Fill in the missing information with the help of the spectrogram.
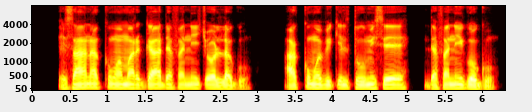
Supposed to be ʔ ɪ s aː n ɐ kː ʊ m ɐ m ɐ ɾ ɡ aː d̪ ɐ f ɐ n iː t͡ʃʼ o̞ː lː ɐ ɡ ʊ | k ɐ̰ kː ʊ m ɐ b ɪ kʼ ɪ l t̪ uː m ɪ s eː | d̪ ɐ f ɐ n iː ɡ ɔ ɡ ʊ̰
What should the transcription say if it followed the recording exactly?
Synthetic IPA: ʔ ɪ s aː n ɐ kː ʊ m ɐ m ɐ ɾ ɡ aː d̪ ɐ f ɐ n iː t͡ʃʼ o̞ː lː ɐ ɡ ʊ | ʔ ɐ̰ kː ʊ m ɐ b ɪ kʼ ɪ l t̪ uː m ɪ s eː | d̪ ɐ f ɐ n iː ɡ ɔ ɡ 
